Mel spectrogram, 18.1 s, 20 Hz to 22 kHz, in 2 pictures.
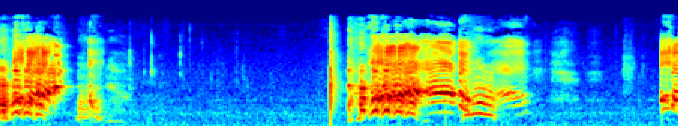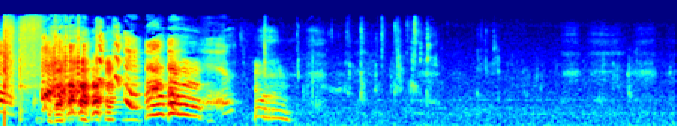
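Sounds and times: baby laughing: 0.0s - 1.4s, 4.8s - 7.1s, 8.8s - 12.2s.

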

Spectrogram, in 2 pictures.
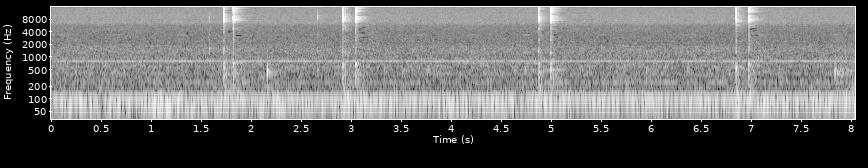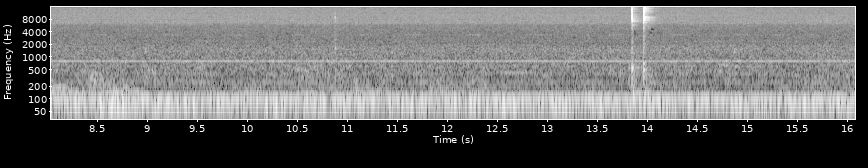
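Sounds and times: faint steady low hum: 0.0s - 16.0s
computer mouse double clicks: 1.6s - 2.0s, 6.8s - 7.1s.

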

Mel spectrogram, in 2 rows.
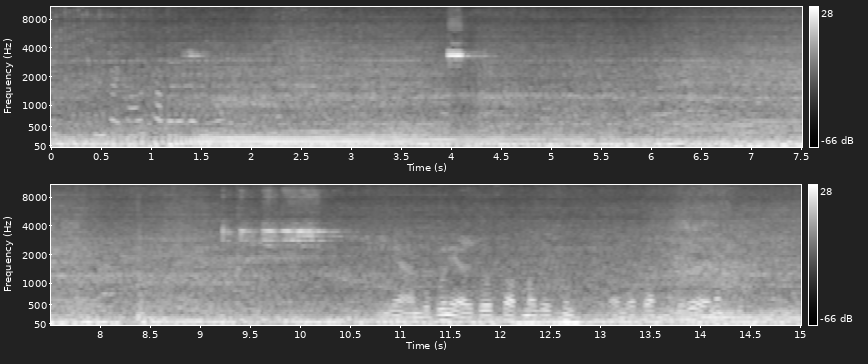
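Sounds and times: motorcycle engine running: 0.0s - 5.2s
street traffic: 0.0s - 15.0s.

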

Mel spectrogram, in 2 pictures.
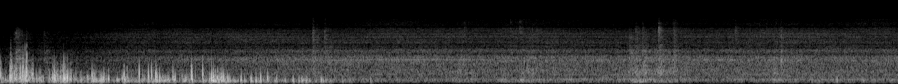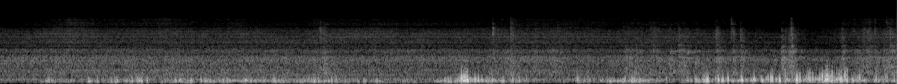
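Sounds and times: wind buffeting microphone: 0.0s - 3.4s, 9.3s - 17.9s
excavator diesel engine droning: 0.0s - 17.9s.

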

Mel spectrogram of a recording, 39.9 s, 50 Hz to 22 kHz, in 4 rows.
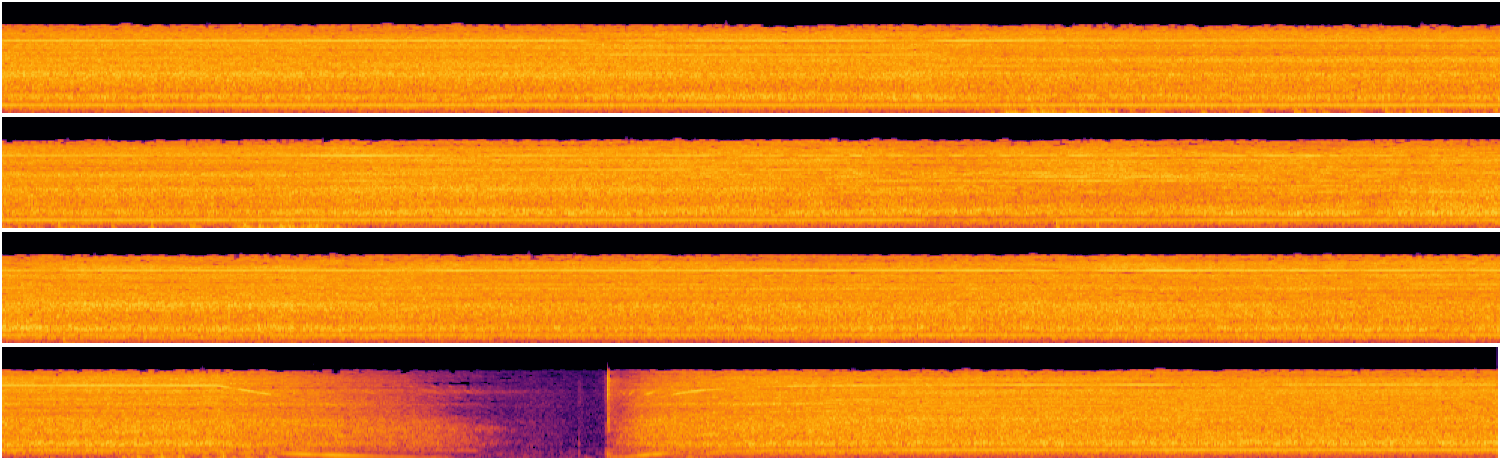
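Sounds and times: electric air pump running: 0.0s - 33.2s, 34.0s - 39.9s.

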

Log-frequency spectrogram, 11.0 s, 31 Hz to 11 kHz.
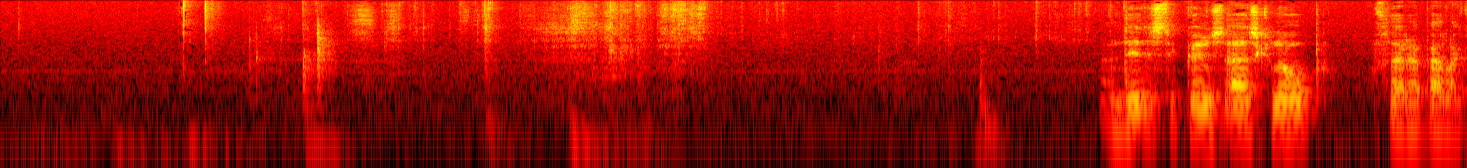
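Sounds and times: plastic lure rustling and clicking: 5.2s - 8.3s.

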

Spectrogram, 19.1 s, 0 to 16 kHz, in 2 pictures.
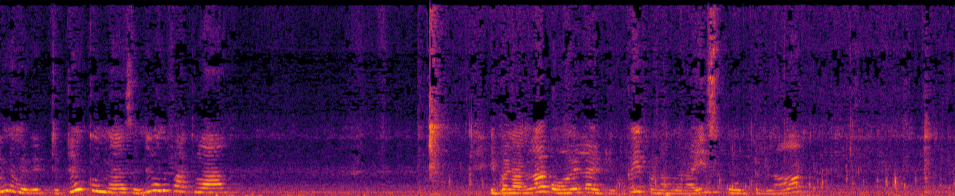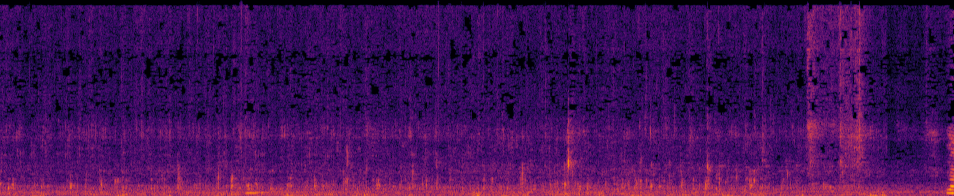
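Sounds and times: liquid boiling and bubbling: 4.2s - 18.6s.

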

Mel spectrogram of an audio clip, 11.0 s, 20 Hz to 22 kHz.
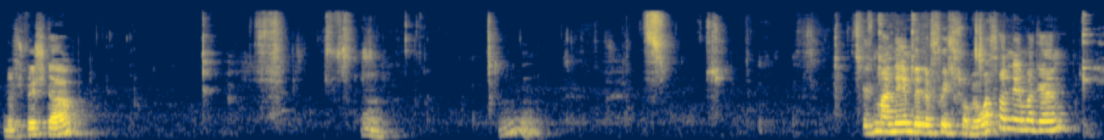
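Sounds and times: person humming mm: 4.9s - 5.5s.

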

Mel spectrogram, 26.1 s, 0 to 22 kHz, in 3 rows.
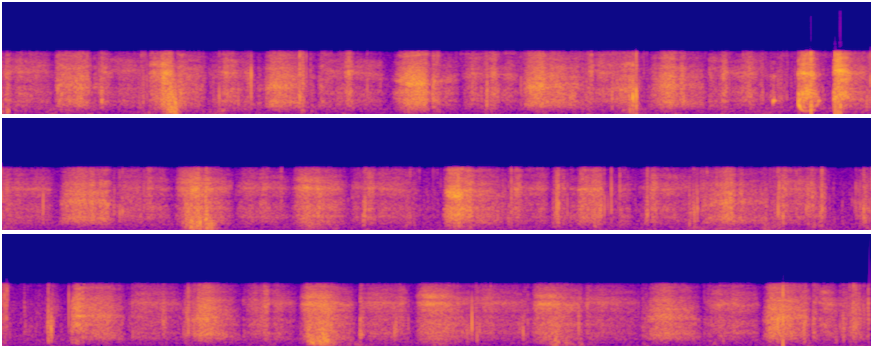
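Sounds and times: heavy breathing: 0.0s - 26.0s
rustling through undergrowth: 11.2s - 23.2s, 25.2s - 26.0s.

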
